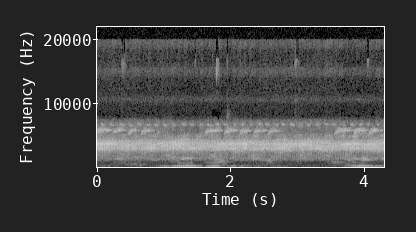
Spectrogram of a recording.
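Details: Midnight insect chorus, a continuous high-pitched shrill hum, with low croak-like notes repeating every second or two and faint high chirps above.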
